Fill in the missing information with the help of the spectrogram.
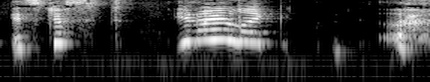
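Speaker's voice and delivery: high squeaky cracking voice. Real, not acted. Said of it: "my voice is going so squeaky there".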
